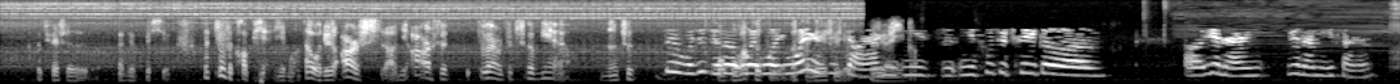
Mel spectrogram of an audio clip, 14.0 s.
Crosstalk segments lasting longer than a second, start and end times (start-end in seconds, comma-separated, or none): 7.1-9.2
